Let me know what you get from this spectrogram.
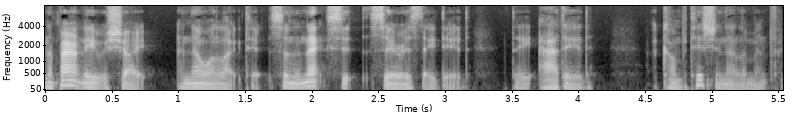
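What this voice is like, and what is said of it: Usual voice. Nothing is said of it.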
